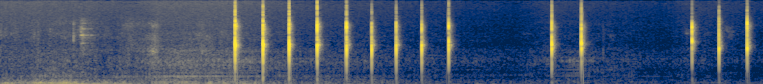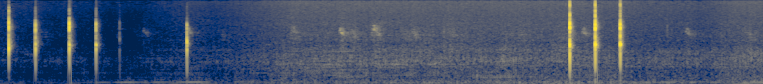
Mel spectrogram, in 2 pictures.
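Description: Fingers snapping in runs of sharp clicks, about four a second: a run of about nine, a couple of single snaps, a run of about seven, and three more near the end. A low rumble in the first two seconds.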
